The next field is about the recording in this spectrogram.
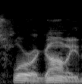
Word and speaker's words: Florigami: It's been interesting on Florigami to hear the newscasters, when they're handed this news release, try to pronounce Florigami. They don't seem to realize that it's like origami, just with an FL at the beginning.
